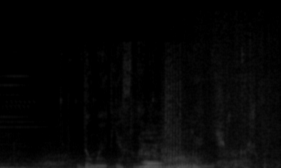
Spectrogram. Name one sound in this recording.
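A horse snorts and whinnies close by.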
